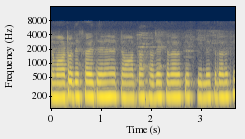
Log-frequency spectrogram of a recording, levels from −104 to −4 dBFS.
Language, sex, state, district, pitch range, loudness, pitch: Hindi, female, Goa, North and South Goa, 190-195 Hz, -13 LUFS, 195 Hz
